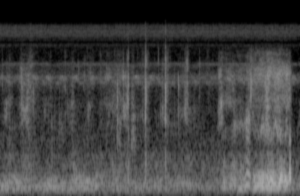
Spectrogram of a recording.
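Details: Raccoons in the wild chewing food up close, soft wet mastication with light clicks, ending in a louder, denser grinding and smacking burst.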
